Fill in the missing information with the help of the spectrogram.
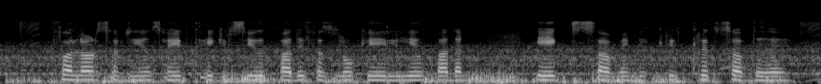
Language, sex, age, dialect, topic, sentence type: Hindi, female, 18-24, Awadhi Bundeli, agriculture, statement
